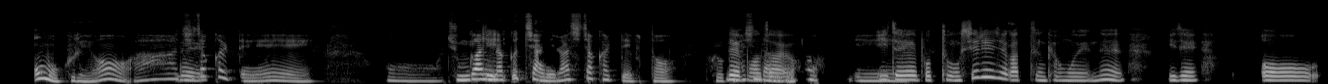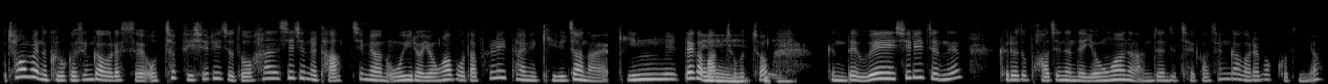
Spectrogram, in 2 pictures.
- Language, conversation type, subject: Korean, advice, 영화나 음악을 감상할 때 스마트폰 때문에 자꾸 산만해져서 집중이 안 되는데, 어떻게 하면 좋을까요?
- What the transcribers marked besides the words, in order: other background noise; tapping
